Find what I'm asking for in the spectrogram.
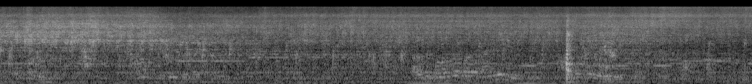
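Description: Pieces of katla fish fry in oil in a pan, producing a dense, continuous hiss and crackle heard close up, with a single sharp clink partway through and no speech.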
